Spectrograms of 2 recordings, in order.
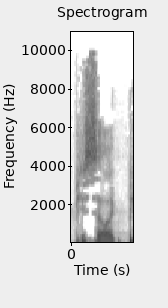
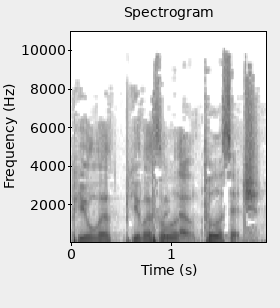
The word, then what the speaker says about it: Pulisic: how do you say this name again? I say it wrong every time. Pusilic? – Pulisic.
